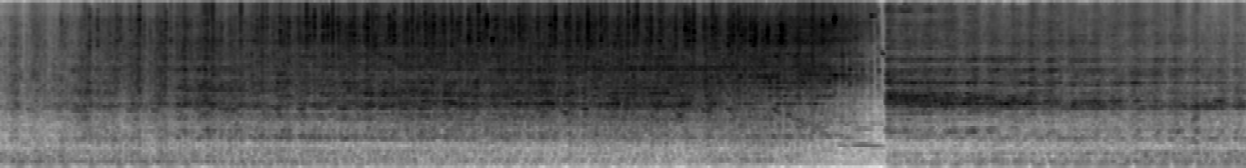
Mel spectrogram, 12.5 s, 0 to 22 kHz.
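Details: Chevy C10 V8 after a new wiring harness, injectors and MAP sensor: it catches and idles steadily, then near eight seconds the idle sags and stumbles before recovering; a vacuum leak makes the idle act up.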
